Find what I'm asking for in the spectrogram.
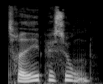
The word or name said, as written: tredjeperson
